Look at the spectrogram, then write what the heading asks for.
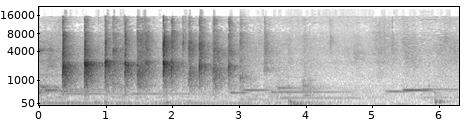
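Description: Congregation at a church teaching service clapping in a quick burst of loud rhythmic claps that soon thin out, with tonal music or voices sustaining underneath as the clapping fades.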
